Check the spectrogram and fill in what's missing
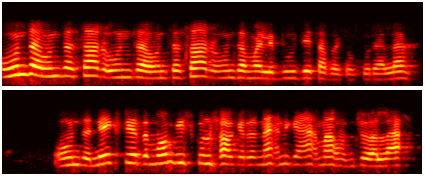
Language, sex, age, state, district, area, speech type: Nepali, female, 45-60, West Bengal, Kalimpong, rural, conversation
